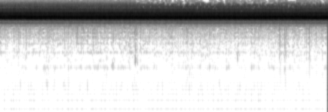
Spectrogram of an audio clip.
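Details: Cicada at Kanha National Park, Mandla, Madhya Pradesh, calling in summer: a continuous, loud, metallic high-pitched buzzing drone filling the whole stretch without variation.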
